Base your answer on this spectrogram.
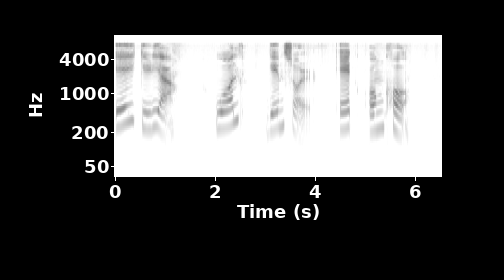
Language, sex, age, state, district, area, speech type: Assamese, female, 18-30, Assam, Dhemaji, rural, read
